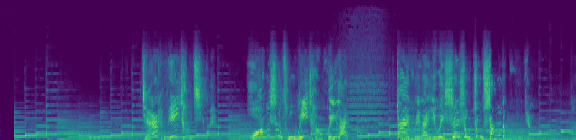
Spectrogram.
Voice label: 容嬷嬷音

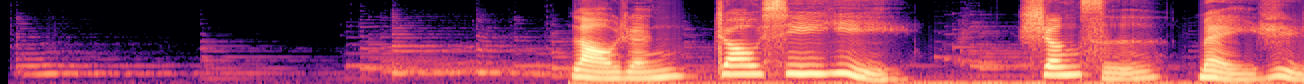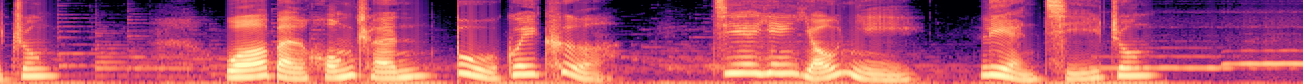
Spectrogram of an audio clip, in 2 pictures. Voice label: 品质广告 中医

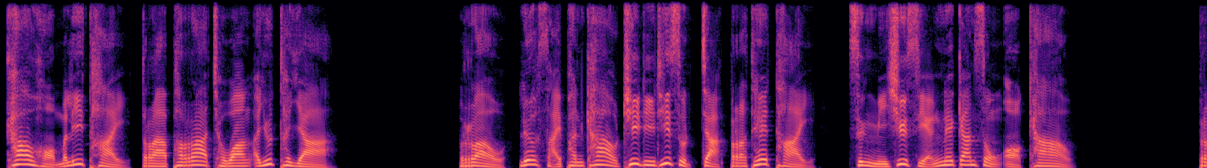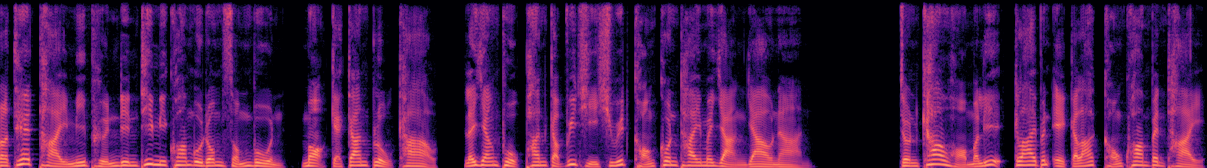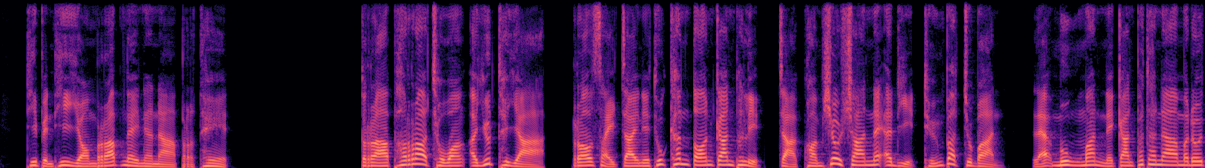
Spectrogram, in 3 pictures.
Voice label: 泰语 泰国大米宣传

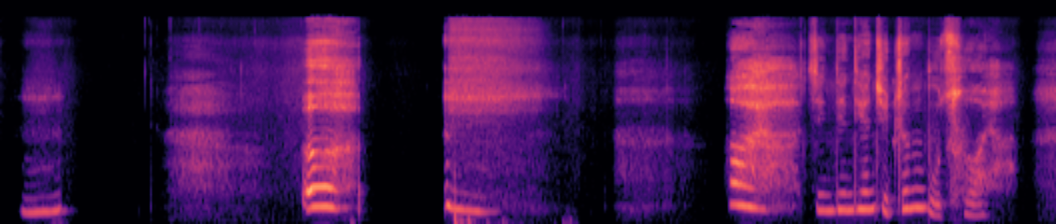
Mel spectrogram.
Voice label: 广播剧

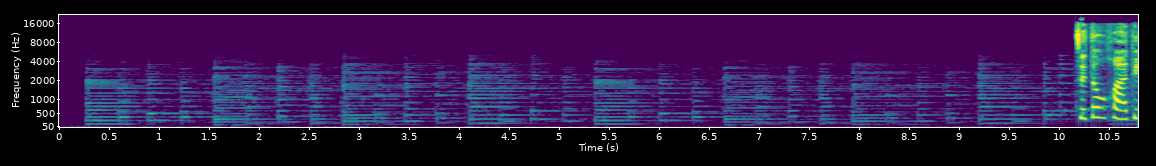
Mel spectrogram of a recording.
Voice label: 甜美女声动物萌宠画外音

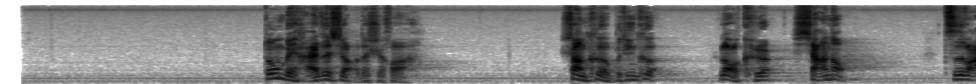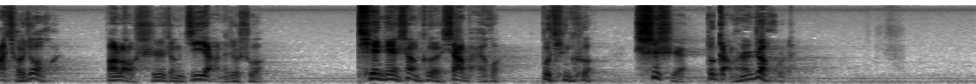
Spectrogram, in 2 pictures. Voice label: 东北话上课不听课

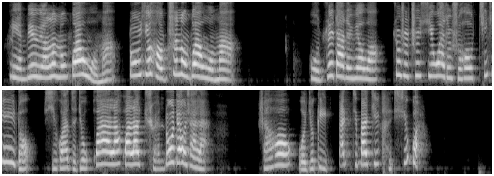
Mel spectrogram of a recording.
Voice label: 女童 狐狸

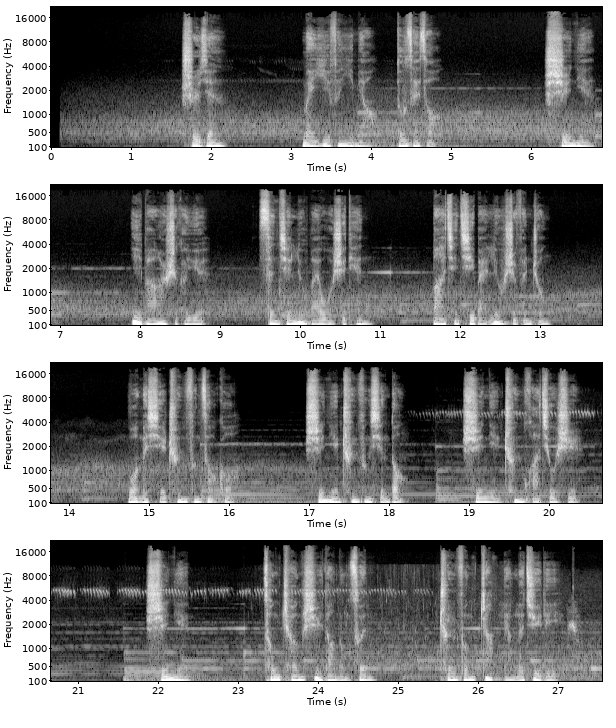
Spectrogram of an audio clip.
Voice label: 旁白年轻

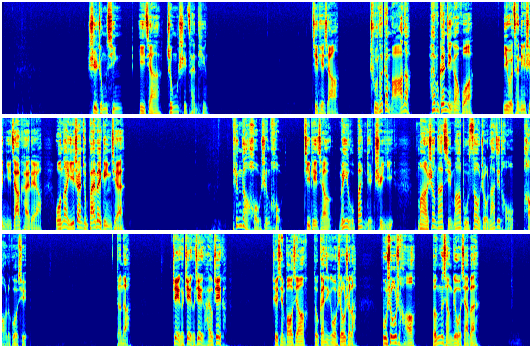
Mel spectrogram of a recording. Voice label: 角色音男

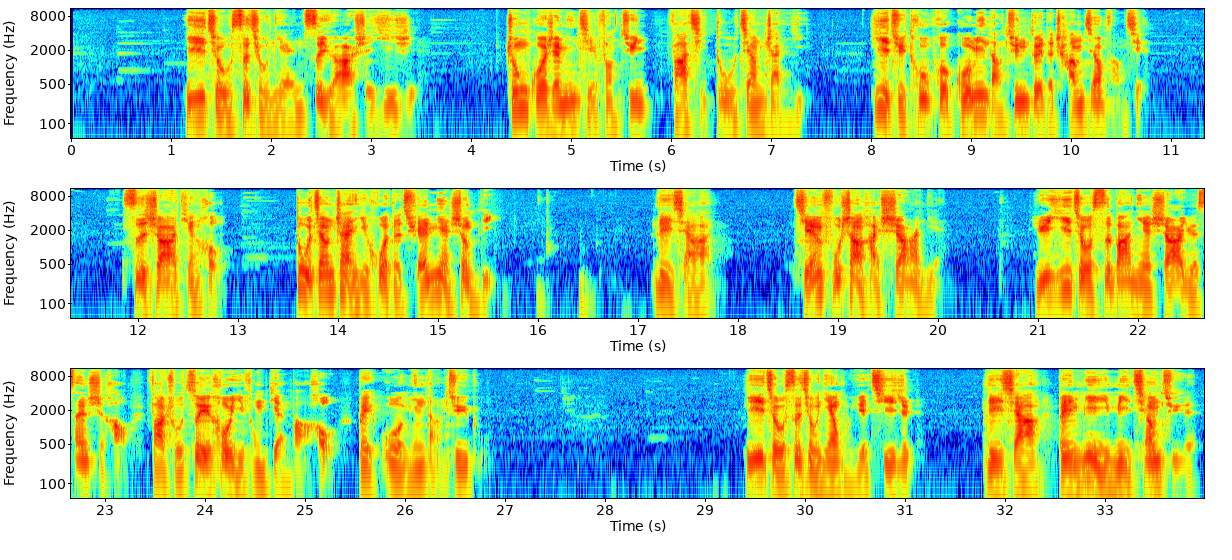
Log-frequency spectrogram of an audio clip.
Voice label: 旁白; 永不消逝的电波

